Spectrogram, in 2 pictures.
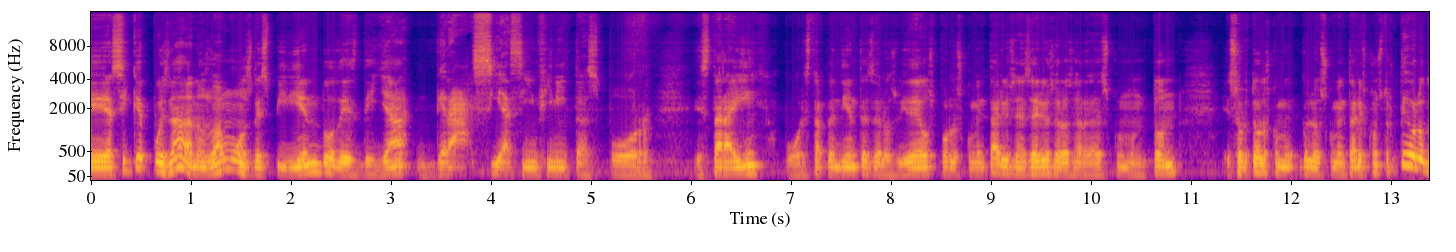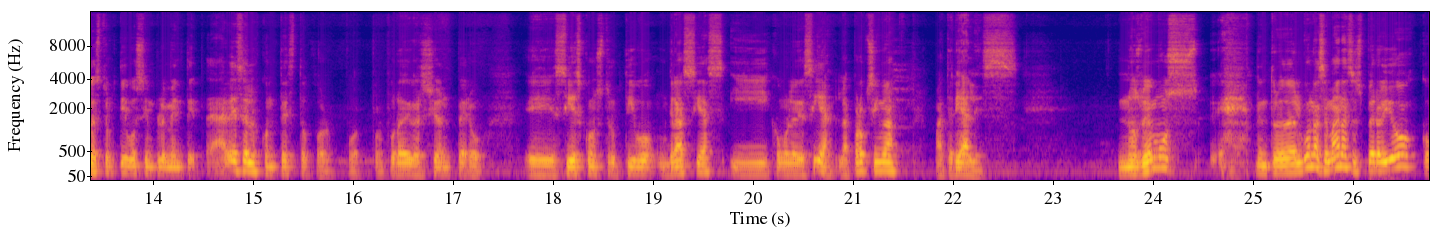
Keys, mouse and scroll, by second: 0.1-0.8 typing, 2.7 shift+click, 3.0-4.1 middle drag, 5.2 middle click, 6.4-6.7 scroll down 2, 7.0 middle click, 8.2 middle click, 9.0 middle click, 9.3-10.4 scroll up 2, 9.8 Tab, 13.7 middle click, 14.0-15.6 scroll down 1, 18.2 shift+middle click, 19.0 middle click, 19.4-21.0 scroll up 1, 21.5-23.0 shift+middle drag, 25.7 ctrl+shift+s.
